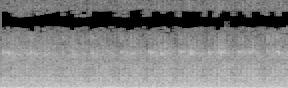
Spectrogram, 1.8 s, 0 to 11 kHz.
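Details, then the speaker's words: Caterpillar C7 diesel in Freightliner M2, check engine light and rough running, manual cylinder cutout test on cylinders one to six via CAT ET: uneven low throb pulsing as cylinders drop; all change equally, injectors judged fine, cause unconfirmed. "i'm just gonna go through cylinder one through six and manually cut the cylinders in and out and you'll be able to hear it in the background you're listening for the change every time you cut each cylinder out"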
